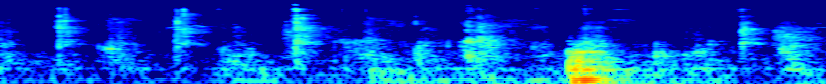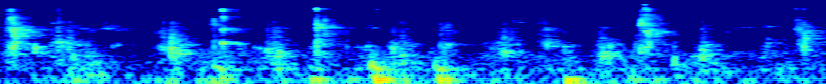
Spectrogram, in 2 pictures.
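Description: Fingers squish and mix rice on a metal plate.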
